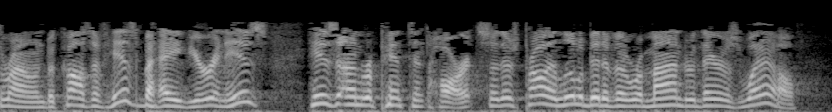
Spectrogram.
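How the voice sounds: Someone reads in a natural voice, with ordinary pitch variation.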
